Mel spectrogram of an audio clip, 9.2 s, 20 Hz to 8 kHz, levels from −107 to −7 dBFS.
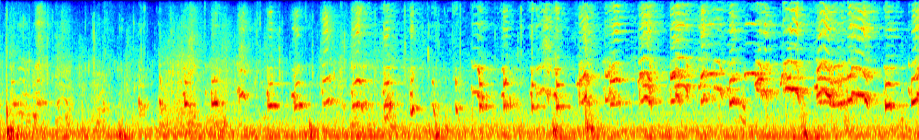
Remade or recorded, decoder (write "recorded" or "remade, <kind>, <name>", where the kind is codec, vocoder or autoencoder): recorded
